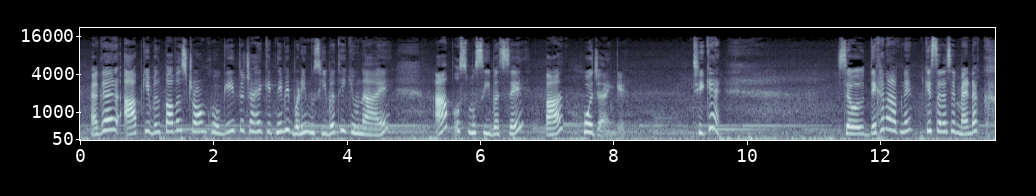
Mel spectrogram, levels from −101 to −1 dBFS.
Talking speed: 150 wpm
